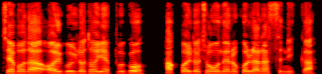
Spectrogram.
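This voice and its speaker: Man putting on a high scornful middle-aged mother, bossy, scolding, dry close sound. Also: quick pace, smooth, no echo, close to an everyday voice. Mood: domineering. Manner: imperious, scolding.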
